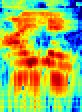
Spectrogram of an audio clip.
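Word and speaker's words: island: है ऐसा उसने सोचा यहां एक वर्ड है आयरलैंड आयरलैंड यह देखिए लिखा है हमेशा साइलेंट होता है इसको आयरलैंड हम पढ़ते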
